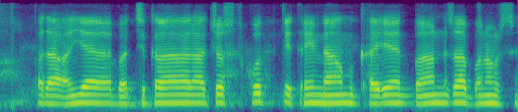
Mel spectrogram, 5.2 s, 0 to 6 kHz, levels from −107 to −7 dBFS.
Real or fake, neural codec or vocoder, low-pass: fake; codec, 16 kHz, 0.8 kbps, ZipCodec; 5.4 kHz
